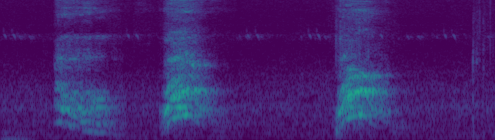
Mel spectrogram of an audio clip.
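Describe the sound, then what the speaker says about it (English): A dog gives three separate short barks, spaced unevenly and fairly faint, over a quiet background with no talking. "That's a good dog."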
